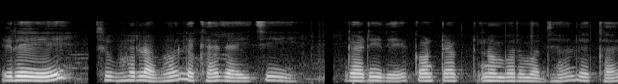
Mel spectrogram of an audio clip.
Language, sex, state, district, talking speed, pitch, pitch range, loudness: Odia, female, Odisha, Malkangiri, 85 wpm, 170 Hz, 160-185 Hz, -16 LUFS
